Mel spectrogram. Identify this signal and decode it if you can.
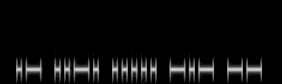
Morse code, heard as a keyed tone, about 25 wpm, 700 Hz. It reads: AF5KM
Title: USA Callsign DE Callsign 25wpm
